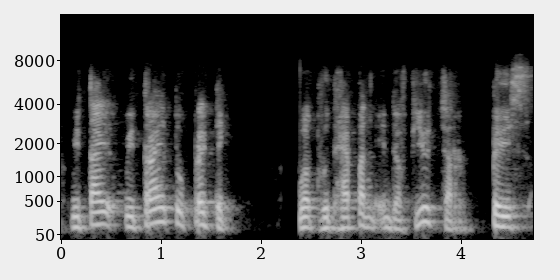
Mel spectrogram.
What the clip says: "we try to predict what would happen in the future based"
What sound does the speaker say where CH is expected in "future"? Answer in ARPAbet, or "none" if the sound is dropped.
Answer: CH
